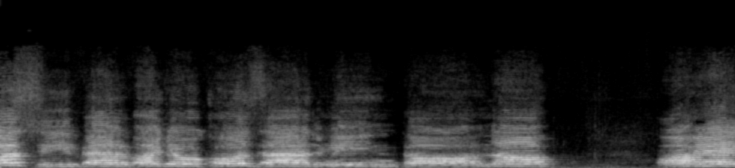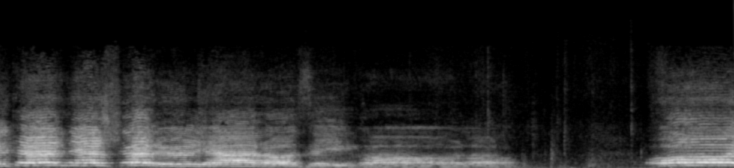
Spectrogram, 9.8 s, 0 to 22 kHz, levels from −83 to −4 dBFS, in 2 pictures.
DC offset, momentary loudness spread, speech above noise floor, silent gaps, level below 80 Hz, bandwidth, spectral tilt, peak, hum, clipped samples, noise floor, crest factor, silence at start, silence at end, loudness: under 0.1%; 14 LU; 34 dB; none; -60 dBFS; 14.5 kHz; -1.5 dB/octave; 0 dBFS; none; under 0.1%; -53 dBFS; 18 dB; 0 s; 0 s; -19 LUFS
